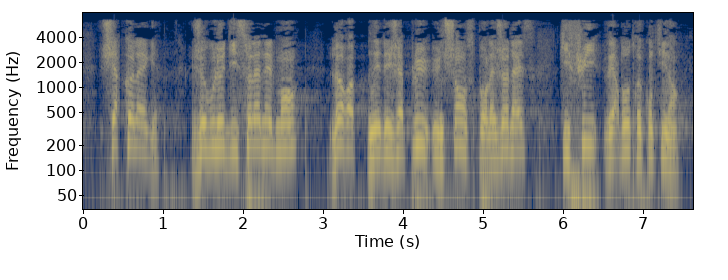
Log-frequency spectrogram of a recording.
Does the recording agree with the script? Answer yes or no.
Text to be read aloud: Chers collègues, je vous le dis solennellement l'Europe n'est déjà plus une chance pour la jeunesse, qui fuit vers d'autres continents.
yes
